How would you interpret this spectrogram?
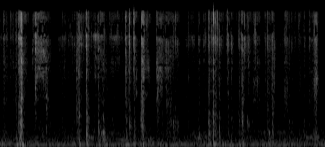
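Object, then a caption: Bar of soap scraped with a small blade. A small black blade scrapes a solid rectangular pink soap bar held in the hand, shaving off curls. The scraping comes as a series of quiet, dry, bright rasping strokes with sharp onsets and almost no ring, some louder than others.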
